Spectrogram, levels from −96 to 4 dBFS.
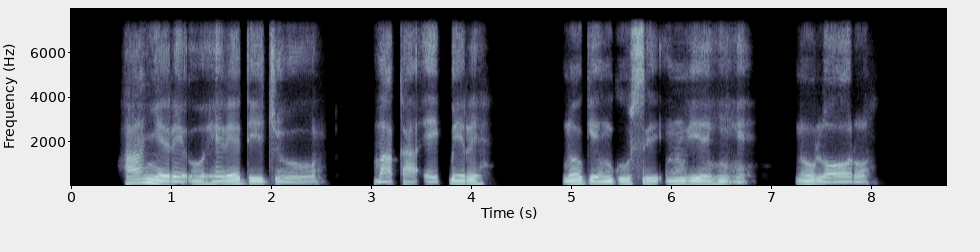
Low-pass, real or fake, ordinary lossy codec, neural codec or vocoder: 7.2 kHz; fake; none; autoencoder, 48 kHz, 32 numbers a frame, DAC-VAE, trained on Japanese speech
